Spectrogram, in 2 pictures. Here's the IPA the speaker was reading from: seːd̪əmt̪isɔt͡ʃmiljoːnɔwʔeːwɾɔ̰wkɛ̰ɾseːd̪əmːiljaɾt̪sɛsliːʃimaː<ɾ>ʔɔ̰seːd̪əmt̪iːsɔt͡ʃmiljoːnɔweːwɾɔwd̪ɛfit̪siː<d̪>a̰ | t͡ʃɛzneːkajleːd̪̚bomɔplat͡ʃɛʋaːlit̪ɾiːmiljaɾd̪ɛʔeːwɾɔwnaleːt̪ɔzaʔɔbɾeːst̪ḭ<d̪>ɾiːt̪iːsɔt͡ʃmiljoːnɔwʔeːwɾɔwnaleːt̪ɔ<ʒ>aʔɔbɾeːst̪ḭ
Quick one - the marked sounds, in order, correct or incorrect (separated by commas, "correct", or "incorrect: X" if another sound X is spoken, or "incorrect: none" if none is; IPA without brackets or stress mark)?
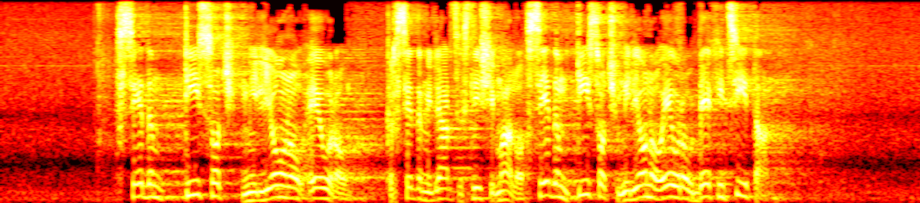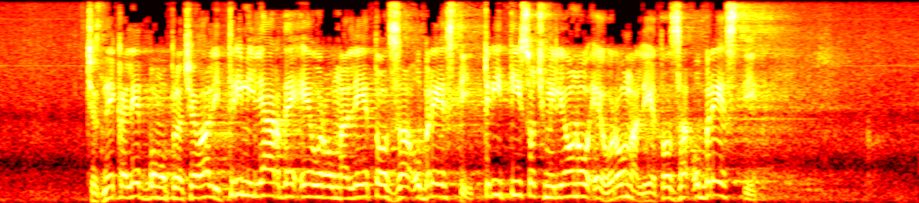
incorrect: l, incorrect: t̪, incorrect: t̪, incorrect: z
